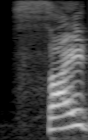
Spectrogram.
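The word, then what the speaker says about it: sight: होगा जैसे यहां पर तो यह साइट बनेगा ना की सीट नहीं बनेगा तो साइलेंट का मतलब यह नहीं है की आप बिल्कुल इसको बुला दो ठीक है इसमें एक जो वॉवेल साउंड है ना वो थॉन्ग रहता है लेकिन आपको सिर्फ इतना याद रखना है की जी के साउंड नहीं आएगी ह की साउंड नहीं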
